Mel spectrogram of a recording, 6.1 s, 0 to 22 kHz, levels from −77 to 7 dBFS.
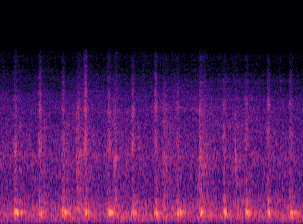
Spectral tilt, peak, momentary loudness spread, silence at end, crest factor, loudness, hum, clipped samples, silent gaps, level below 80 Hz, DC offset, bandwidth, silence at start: -6.5 dB/octave; -2 dBFS; 6 LU; 0 s; 18 dB; -22 LUFS; none; under 0.1%; none; -44 dBFS; under 0.1%; 8.8 kHz; 0 s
